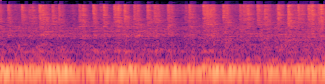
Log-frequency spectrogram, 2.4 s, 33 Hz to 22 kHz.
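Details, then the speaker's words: Ford Mustang V8 started after off-road exhaust damage was repaired with a resealed H-pipe: a deep, even idle burble with a steady lope and no puffing or ticking, no exhaust leaks felt at the connections or headers. "All right, sounds great. I don't feel any exhaust leaks anywhere."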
